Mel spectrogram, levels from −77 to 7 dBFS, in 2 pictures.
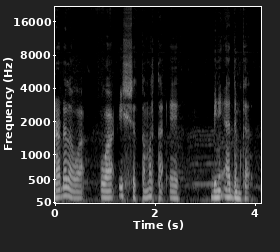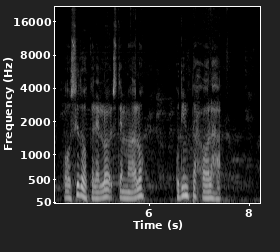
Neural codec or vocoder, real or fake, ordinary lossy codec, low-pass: none; real; none; none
